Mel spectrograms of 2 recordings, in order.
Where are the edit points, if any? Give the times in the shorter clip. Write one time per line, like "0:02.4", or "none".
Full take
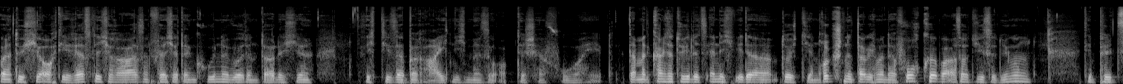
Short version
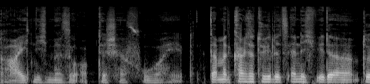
none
